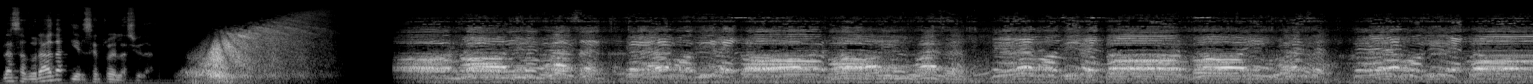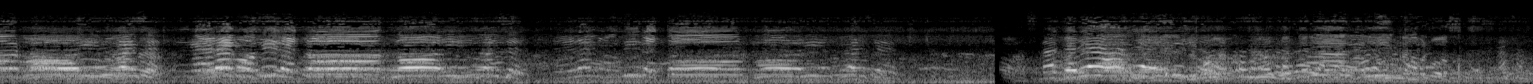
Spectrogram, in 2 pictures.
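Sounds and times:
speech: 0:00.0 - 0:02.7
sweeping whoosh: 0:01.8 - 0:03.6
protesters chanting slogans in the street: 0:04.0 - 0:29.6.

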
